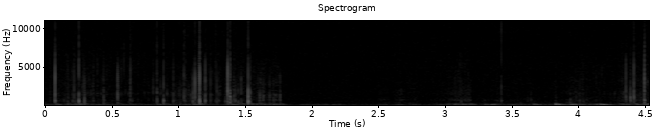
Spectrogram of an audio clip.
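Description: A red fuzzy fabric crinkly ring around a microphone head is brushed with a plastic spoolie brush, giving quick, soft scratchy crinkles with bright, crisp edges over a low hum. The strokes cluster in the first two seconds, quiet down in the middle, and pick up again near the end.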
